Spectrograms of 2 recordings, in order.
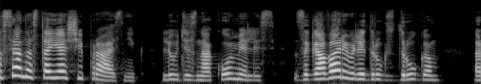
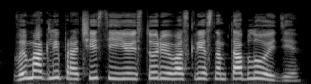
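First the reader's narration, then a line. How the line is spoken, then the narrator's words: Declaring. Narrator (Russian): заявил Стив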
